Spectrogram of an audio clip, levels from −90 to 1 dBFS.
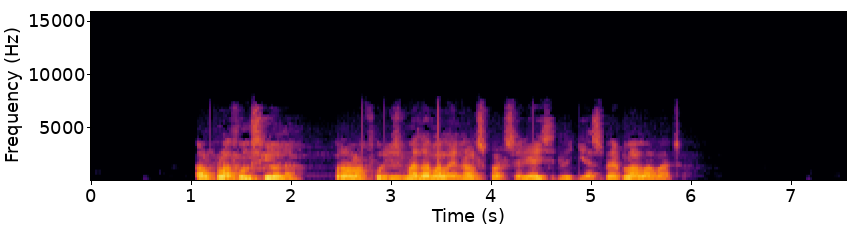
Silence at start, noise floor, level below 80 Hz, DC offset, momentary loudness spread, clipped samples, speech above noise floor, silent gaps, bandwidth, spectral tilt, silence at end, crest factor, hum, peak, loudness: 1.05 s; under -90 dBFS; -60 dBFS; under 0.1%; 11 LU; under 0.1%; over 74 dB; none; 7.4 kHz; -6.5 dB/octave; 1.75 s; 16 dB; none; -2 dBFS; -17 LUFS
